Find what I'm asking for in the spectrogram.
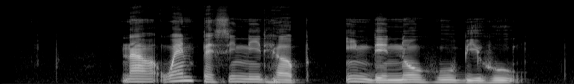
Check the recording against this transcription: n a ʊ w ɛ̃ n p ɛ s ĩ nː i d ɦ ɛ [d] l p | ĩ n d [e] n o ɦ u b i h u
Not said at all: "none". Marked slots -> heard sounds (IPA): none, e

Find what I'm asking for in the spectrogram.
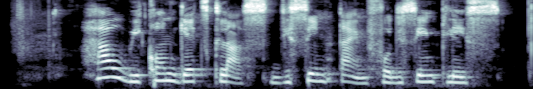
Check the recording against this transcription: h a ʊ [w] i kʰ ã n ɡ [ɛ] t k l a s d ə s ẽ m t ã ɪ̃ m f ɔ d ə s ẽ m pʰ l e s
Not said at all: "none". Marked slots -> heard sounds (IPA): w, ɛ

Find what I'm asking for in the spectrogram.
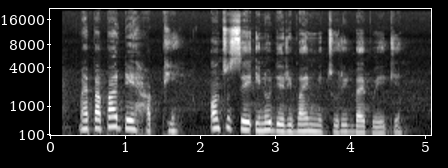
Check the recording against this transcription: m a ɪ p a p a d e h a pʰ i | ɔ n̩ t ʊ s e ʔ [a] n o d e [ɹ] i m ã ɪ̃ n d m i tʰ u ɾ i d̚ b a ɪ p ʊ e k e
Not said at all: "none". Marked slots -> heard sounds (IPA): i, ɾ

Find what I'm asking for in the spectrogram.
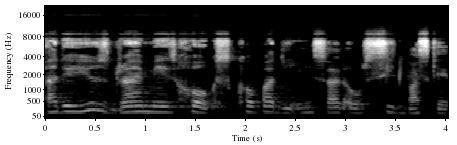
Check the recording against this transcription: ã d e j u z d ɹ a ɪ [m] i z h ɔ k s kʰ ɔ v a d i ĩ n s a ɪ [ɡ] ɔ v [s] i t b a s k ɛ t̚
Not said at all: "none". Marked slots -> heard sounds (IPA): m, d, s

